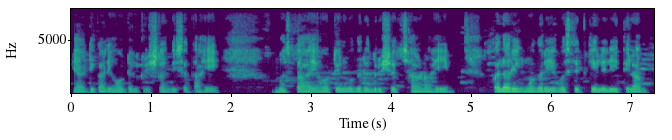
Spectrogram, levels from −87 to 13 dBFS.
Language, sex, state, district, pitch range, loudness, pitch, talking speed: Marathi, male, Maharashtra, Dhule, 100-105 Hz, -21 LUFS, 105 Hz, 150 wpm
